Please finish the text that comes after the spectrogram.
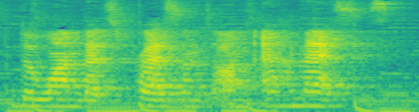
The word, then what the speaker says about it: Hermès: I would say that when you don't know, if you're in doubt, if, for example, you don't know the word, I would say there is a very strong likelihood that the emphasis is on the last letter, and for Hermès it's definitely the case because the S kind of goes like, I would say, little snakes that go towards you, it goes that kind of stuff.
